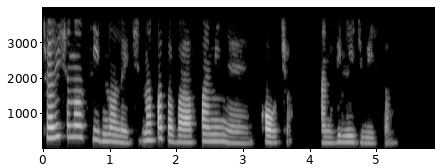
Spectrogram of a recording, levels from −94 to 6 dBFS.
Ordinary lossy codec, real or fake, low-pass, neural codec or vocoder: none; real; 3.6 kHz; none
